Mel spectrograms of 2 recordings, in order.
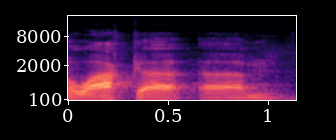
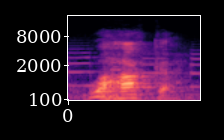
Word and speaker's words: Oaxaca: rum old-fashioned and we're gonna make it a Wacka old-fashioned hope I'm pronouncing it the right way I have a friend here who seems to speak Spanish natively Nico how do I say Oaxaca Oaxaca Oh with a w he told me it's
